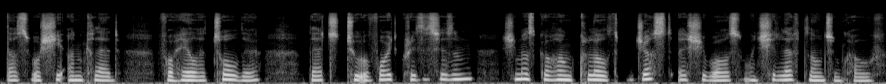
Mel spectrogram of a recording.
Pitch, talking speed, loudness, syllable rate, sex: 200 Hz, 185 wpm, -17 LUFS, 4.7 syllables/s, female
